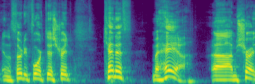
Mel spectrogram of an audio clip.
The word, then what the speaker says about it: Mejia: another California candidate in the 34th District, Kenneth Mejia. I'm sure I said that wrong. So I am the worst with names. Kenneth, how do you say the last name? Kenneth Mejia.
